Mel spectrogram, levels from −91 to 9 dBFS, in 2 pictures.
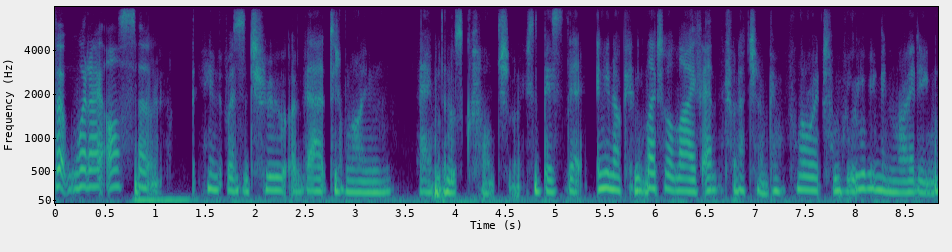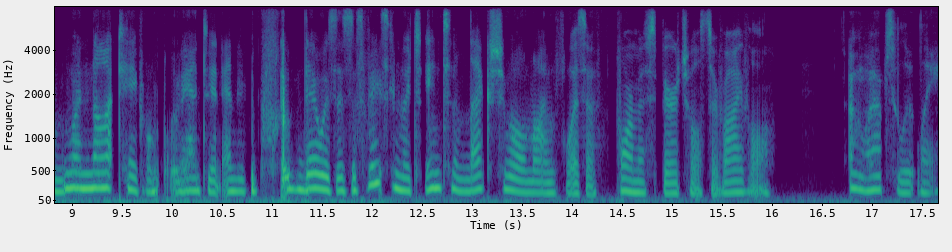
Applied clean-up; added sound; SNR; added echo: neural diffusion model UNIVERSE++.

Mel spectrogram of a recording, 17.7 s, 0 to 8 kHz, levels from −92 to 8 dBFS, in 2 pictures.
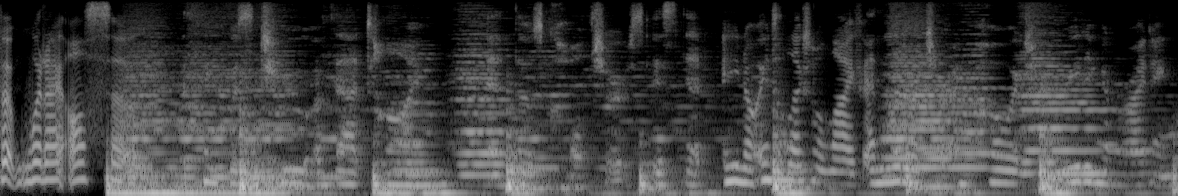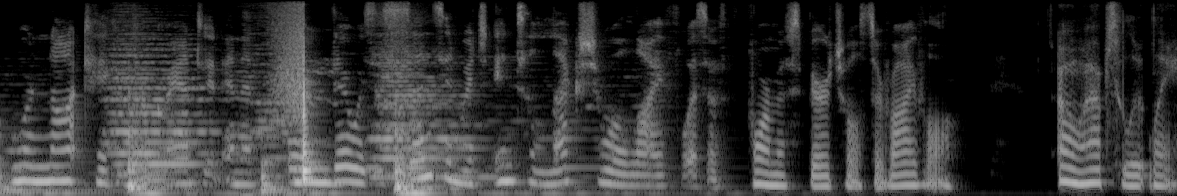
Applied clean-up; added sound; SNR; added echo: classical method log-MMSE.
